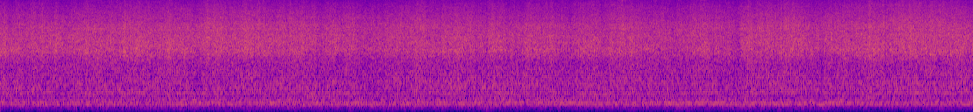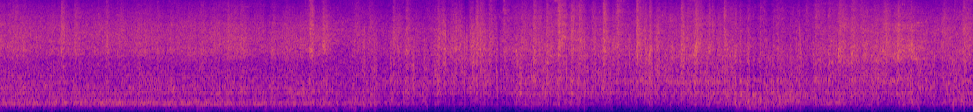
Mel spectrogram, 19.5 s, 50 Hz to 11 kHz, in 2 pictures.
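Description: Train wheels clacking over rail joints and the rush of a freight train's covered boxcars passing close on the next track, heard from the open window of a moving passenger train. About 13 seconds in, the heavy rumble drops away as the freight train is gone, leaving the passenger train's own wheel clicks and rushing air.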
